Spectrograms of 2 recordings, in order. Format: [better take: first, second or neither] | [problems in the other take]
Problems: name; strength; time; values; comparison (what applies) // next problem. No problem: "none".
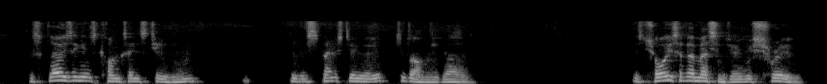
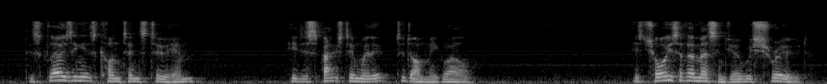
second | noise reduction (neural mask model Resemble Enhance denoiser)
